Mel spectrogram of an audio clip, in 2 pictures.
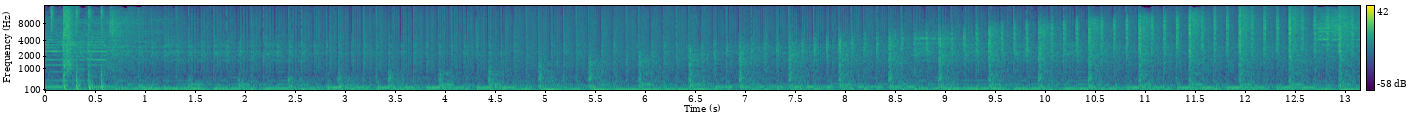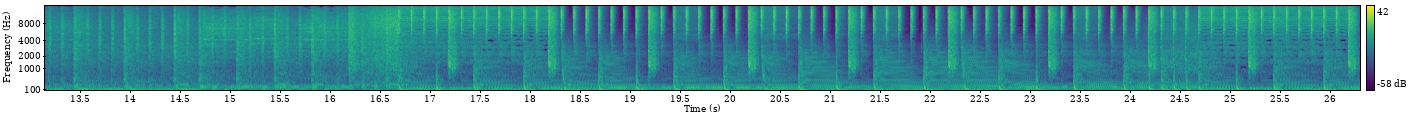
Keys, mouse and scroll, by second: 9.6-10.6 drag, 13.5-15.4 typing, 16.8-17.5 drag, 20.5-22.1 scroll up 1, 22.1-26.3 drag.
